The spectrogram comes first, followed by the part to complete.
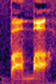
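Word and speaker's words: במה: Strong's Hebrew Dictionary, and it is pronounced Bama.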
